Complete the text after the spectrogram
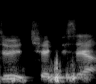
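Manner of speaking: ordinary talk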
